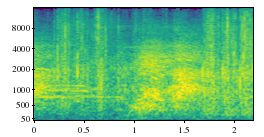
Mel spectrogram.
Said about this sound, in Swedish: Det här är ett klipp, men det här är då hur det lät i publiken när Sveriges enda riktiga rockstjärna presenterar sig.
